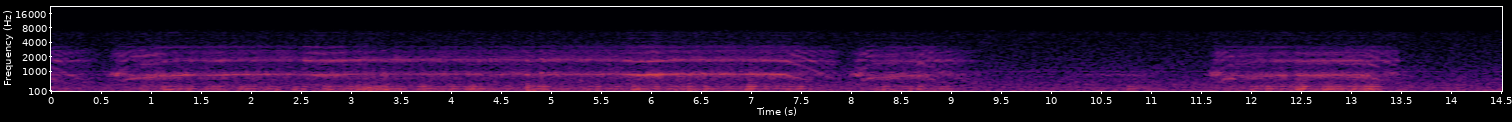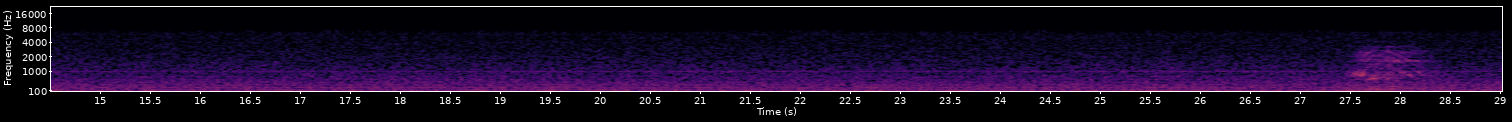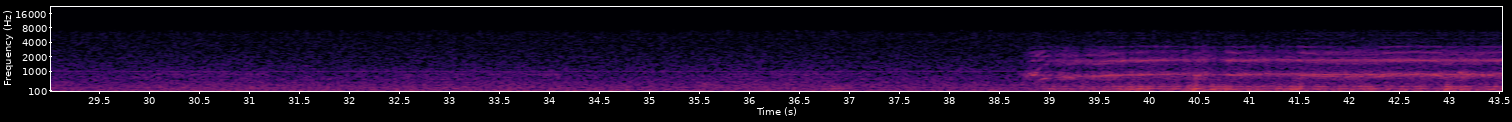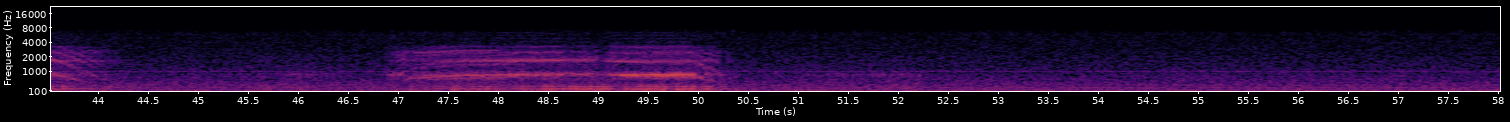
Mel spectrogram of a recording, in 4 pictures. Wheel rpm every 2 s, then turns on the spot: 130, 230, 230, 190, 70, 20, 120, 10, 0, 0, 0, 0, 0, 10, 20, 10, 10, 10, 10, 60, 210, 200, 40, 70, 200, 70, 10, 0, 0.
14-16 28-38 44-46 50-54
